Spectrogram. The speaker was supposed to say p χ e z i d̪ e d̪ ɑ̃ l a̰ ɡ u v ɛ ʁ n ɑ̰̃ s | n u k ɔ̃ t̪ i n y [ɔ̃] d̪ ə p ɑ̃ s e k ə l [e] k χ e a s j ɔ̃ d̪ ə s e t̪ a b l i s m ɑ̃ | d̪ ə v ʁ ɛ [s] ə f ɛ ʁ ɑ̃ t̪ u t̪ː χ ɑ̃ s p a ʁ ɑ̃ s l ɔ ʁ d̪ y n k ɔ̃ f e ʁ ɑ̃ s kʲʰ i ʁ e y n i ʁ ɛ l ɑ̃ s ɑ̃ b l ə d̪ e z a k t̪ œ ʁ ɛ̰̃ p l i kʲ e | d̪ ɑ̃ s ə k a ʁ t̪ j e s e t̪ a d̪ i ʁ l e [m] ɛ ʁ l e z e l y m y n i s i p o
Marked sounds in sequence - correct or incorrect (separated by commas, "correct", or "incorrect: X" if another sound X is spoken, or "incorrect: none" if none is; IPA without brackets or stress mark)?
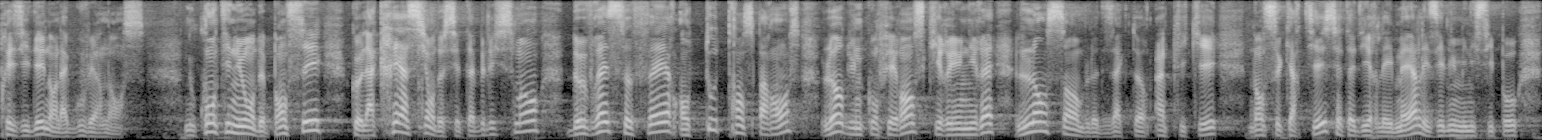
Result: correct, incorrect: a, correct, correct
